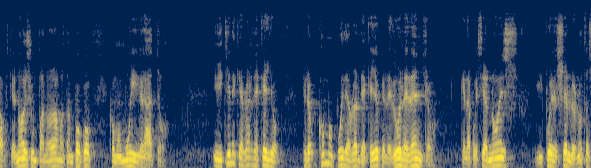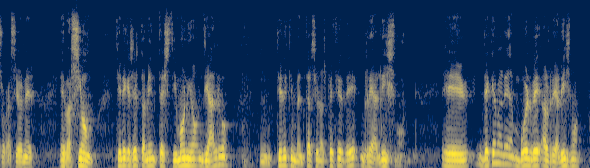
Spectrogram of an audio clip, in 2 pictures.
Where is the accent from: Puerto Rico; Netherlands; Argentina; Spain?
Spain; ¿Cómo somos los españoles? Pues bajitos y morenos.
